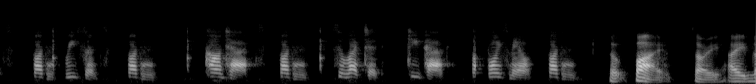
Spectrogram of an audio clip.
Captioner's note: Siri talking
